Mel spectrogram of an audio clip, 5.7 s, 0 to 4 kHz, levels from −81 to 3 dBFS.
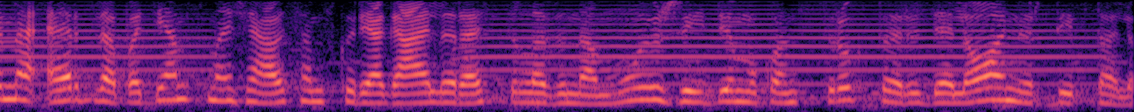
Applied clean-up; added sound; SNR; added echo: none; Trumpet; 13 dB; none.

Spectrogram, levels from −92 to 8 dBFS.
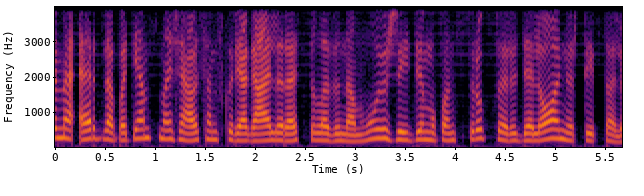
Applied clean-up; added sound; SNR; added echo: neural separator model SepFormer WHAM!.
